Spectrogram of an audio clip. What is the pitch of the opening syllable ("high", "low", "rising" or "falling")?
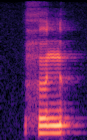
high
